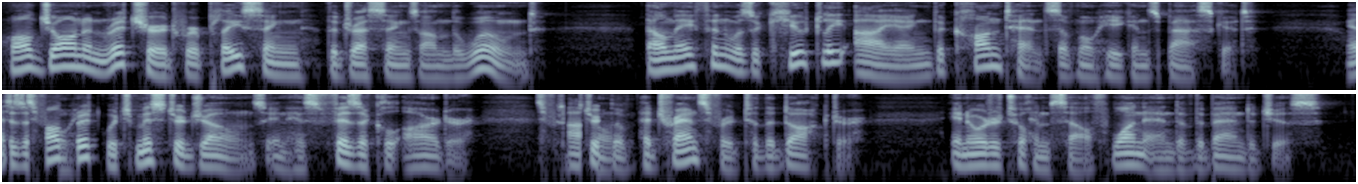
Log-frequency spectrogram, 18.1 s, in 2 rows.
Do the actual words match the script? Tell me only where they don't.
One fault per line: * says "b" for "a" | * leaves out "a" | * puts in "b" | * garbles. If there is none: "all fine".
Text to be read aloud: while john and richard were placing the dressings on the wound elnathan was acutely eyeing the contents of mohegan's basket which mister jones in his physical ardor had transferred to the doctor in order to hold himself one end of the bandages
* garbles
* garbles
* leaves out "hold"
